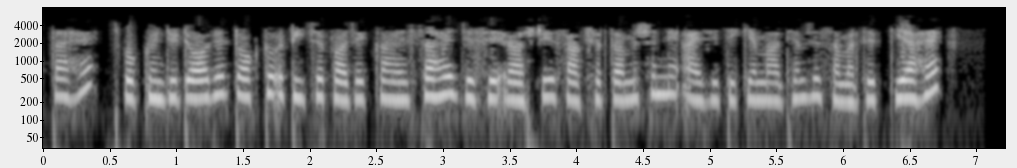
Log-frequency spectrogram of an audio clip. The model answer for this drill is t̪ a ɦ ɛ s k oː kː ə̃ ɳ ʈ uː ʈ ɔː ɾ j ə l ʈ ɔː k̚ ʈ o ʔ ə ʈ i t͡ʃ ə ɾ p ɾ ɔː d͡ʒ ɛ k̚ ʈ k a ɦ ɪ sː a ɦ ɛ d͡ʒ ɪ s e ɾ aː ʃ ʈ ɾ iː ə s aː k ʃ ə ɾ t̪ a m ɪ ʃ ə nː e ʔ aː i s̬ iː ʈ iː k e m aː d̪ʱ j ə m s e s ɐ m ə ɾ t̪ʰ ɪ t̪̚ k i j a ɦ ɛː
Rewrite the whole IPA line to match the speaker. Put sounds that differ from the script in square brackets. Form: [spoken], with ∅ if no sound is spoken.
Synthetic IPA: t̪ a ɦ ɛ s [p] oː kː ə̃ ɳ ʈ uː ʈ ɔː ɾ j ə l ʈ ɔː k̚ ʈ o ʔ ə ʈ [iː] t͡ʃ ə ɾ p ɾ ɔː d͡ʒ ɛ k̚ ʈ k a ɦ ɪ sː a ɦ ɛ d͡ʒ ɪ s e ɾ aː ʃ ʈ ɾ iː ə s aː k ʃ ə ɾ t̪ a m ɪ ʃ ə nː e ʔ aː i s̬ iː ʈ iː k e m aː d̪ʱ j ə m s e s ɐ m ə ɾ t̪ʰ ɪ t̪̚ k i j a ɦ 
